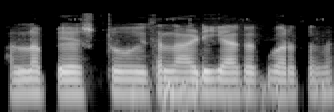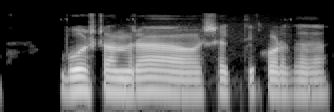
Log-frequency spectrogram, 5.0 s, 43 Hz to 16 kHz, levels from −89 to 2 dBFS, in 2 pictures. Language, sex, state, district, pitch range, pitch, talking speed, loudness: Kannada, male, Karnataka, Raichur, 120-125 Hz, 120 Hz, 145 wpm, -18 LUFS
